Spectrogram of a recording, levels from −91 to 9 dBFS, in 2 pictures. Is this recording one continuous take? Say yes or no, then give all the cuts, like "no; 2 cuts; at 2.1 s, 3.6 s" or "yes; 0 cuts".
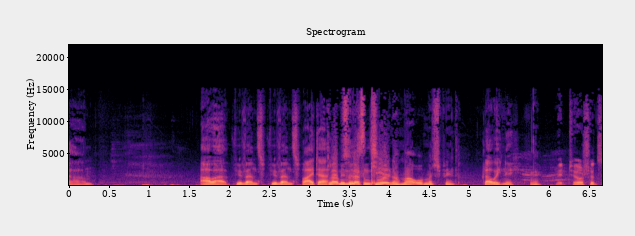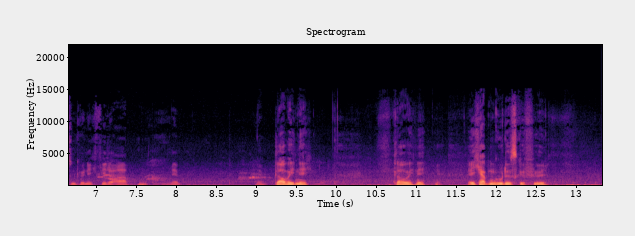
no; 2 cuts; at 2.5 s, 11.4 s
